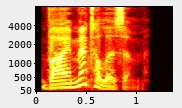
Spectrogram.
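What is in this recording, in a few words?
"bimetallism", English, uk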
